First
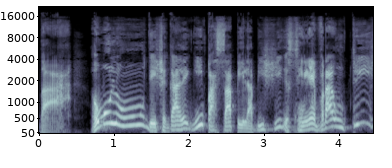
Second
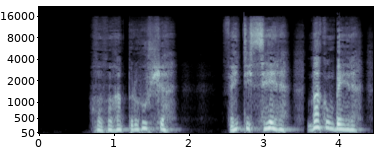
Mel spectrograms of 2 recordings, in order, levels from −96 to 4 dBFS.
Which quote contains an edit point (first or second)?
second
